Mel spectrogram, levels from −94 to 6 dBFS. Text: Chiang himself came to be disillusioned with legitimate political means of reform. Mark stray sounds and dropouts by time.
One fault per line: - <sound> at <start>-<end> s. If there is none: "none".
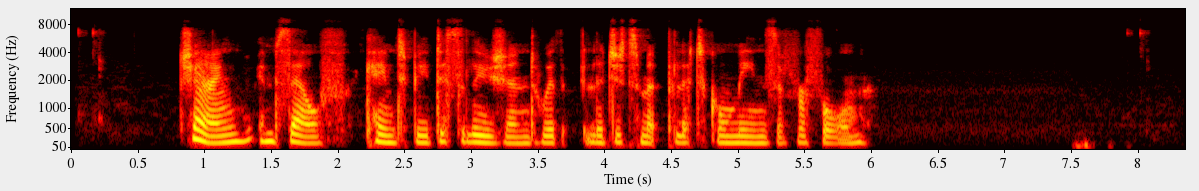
none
